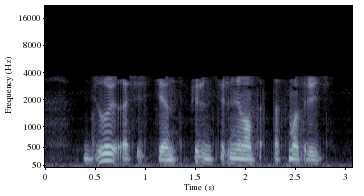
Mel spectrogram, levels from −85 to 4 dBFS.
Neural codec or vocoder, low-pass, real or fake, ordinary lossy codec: autoencoder, 22.05 kHz, a latent of 192 numbers a frame, VITS, trained on many speakers; 3.6 kHz; fake; MP3, 24 kbps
